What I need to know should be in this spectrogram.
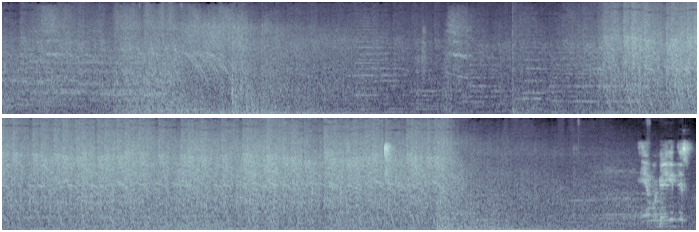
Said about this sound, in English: Gonna bombing run this tank, this factory right here. Commencing bombing run.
